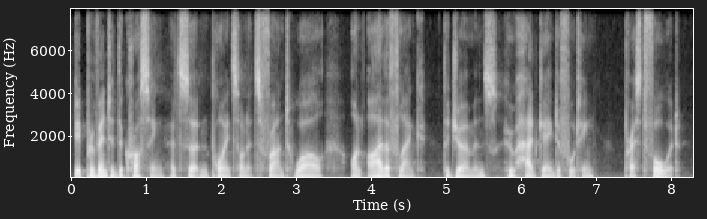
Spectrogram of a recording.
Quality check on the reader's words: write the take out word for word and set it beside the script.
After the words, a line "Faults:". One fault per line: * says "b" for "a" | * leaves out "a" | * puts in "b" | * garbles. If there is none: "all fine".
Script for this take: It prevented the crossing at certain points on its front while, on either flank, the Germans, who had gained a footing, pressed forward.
It prevented the crossing at certain points on its front while, on either flank, the Germans, who had gained a footing, pressed forward.
Faults:
all fine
